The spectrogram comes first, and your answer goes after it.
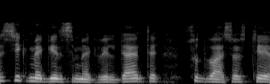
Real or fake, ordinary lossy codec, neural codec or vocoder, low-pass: fake; Opus, 24 kbps; codec, 16 kHz, 4 kbps, FunCodec, trained on Chinese and English, 50 frames a second; 7.2 kHz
